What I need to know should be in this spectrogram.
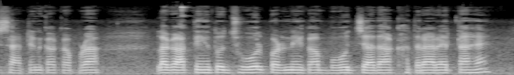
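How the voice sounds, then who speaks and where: Very slowly and in a flat monotone, a woman with a very deep, low voice speaks on a very clean recording with a silent background. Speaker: devotional craft YouTuber. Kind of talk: sewing tutorial. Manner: slow, step-by-step.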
